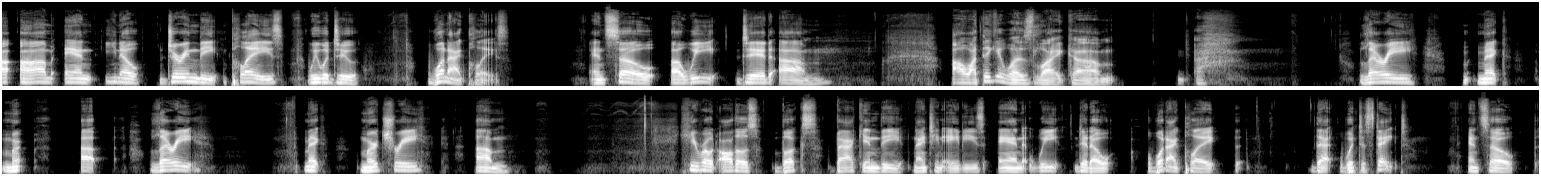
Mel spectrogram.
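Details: Real stuttering in an adult man, a speech-language pathologist, who has stuttered since about age six; two younger brothers also stutter, and he calls his stutter fairly obvious.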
